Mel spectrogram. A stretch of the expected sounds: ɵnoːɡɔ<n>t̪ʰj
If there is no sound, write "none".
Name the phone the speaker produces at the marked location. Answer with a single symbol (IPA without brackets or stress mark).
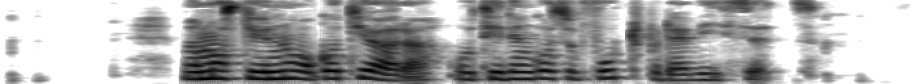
none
